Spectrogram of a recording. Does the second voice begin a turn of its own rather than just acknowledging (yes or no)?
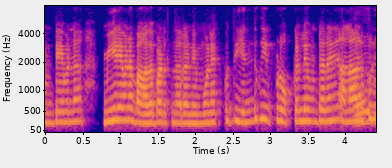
yes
